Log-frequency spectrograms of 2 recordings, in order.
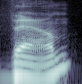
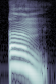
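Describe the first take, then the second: First: Said in full with a clear th and vowel. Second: The th is dropped, leaving just um. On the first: "of course, them, perfect pronunciation" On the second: "we frequently just say um"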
